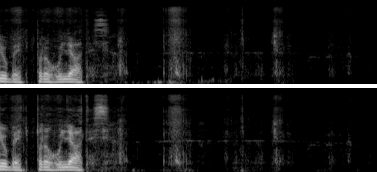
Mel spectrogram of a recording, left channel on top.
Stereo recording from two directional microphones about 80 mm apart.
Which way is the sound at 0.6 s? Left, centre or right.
Centre.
